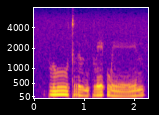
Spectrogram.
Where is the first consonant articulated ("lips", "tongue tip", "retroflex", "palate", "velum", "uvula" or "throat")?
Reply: lips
